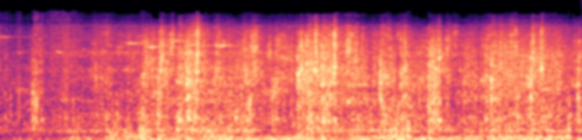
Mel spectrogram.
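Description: Mountain bike riding fast down a dirt trail: the tyres rumble over the dirt and the bike rattles and clatters over bumps. The noise gets louder about a second in and then holds steady.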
